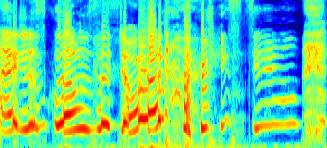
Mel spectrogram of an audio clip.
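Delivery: very high, very loud bawling sob. Retelling walking into her grandparents' house before family, retelling bawling. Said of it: "and I started bawling".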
